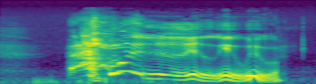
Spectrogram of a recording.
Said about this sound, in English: Maybe after I sneeze. Let's see.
